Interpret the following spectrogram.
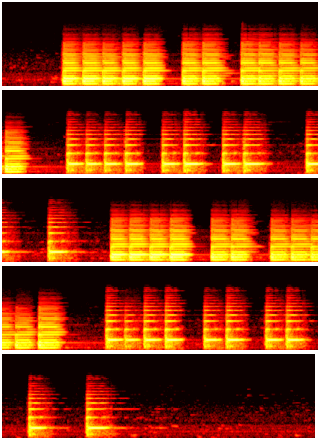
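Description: Upright piano played in short, detached repeated notes as a compound-meter rhythm drill: a low chord struck in quick rhythmic groups alternates with a single higher note tapped in sparser patterns. The playing stops about two seconds before the end.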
